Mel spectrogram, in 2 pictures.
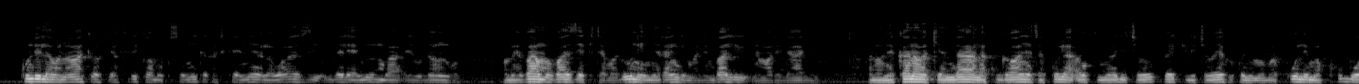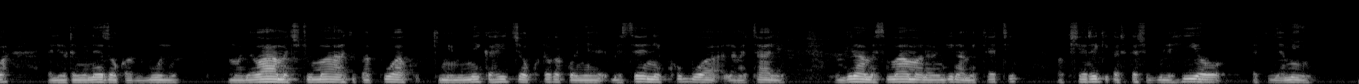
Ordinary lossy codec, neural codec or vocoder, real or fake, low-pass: Opus, 64 kbps; none; real; 7.2 kHz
